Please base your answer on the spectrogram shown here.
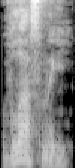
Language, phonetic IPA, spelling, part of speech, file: Russian, [ˈvɫasnɨj], властный, adjective, Ru-властный.ogg
- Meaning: imperious, commanding, authoritative, masterful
